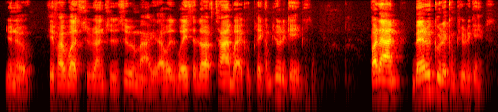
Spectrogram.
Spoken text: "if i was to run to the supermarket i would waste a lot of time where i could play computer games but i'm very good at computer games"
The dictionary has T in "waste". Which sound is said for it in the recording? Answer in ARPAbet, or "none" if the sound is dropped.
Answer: T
